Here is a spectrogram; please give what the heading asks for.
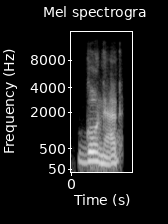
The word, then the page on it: gonad: Indian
